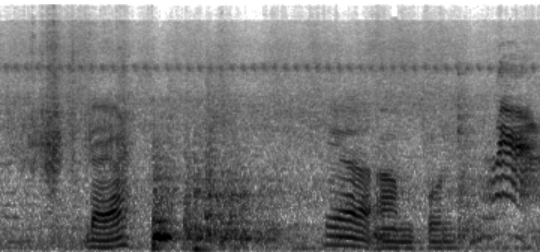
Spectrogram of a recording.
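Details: Domestic cat living at a coffee shop in Aceh, Indonesia, keeping its owner company through the night until dawn, described as very affectionate; several drawn-out, voice-like meows that rise and fall in pitch, the last one higher and whinier.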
